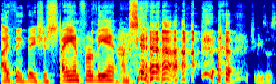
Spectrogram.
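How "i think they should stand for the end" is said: stock, generic Southern American man's accent. Discussing police brutality protests, then switching to a generic southern man voice. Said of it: "Generic uh, Southern man voice".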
